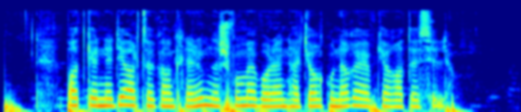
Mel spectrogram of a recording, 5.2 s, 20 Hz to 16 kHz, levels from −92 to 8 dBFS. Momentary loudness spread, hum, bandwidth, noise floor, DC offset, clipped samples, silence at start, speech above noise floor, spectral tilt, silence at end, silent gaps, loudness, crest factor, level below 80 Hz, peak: 10 LU; none; 11.5 kHz; -70 dBFS; under 0.1%; under 0.1%; 0.05 s; 49 dB; -7.5 dB/octave; 0.6 s; none; -23 LUFS; 14 dB; -34 dBFS; -8 dBFS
